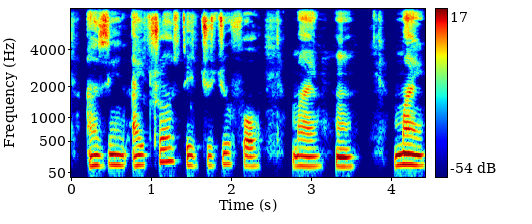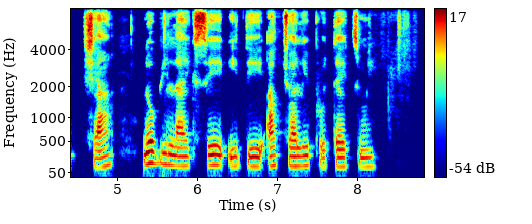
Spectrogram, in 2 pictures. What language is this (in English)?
Nigerian Pidgin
